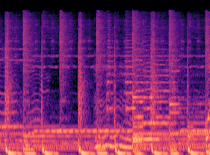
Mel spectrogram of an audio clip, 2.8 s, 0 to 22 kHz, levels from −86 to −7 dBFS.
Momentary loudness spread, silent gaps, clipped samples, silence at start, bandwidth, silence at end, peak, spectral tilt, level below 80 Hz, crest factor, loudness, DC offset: 4 LU; none; under 0.1%; 0 s; 17 kHz; 0 s; -8 dBFS; -5.5 dB/octave; -26 dBFS; 14 dB; -23 LUFS; under 0.1%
